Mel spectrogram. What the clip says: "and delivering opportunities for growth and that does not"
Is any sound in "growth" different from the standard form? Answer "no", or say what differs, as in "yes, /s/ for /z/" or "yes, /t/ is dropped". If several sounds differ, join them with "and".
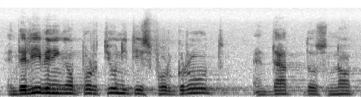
yes, /t/ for /θ/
